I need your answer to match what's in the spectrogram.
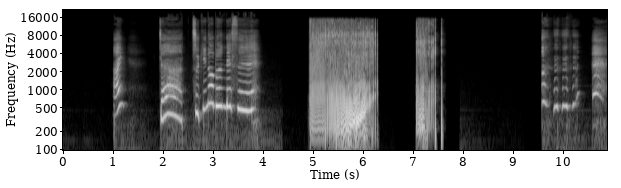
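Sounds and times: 
speech: 2.0 - 4.0
long loud buzzing fart: 4.9 - 6.3, 7.1 - 7.7
person giggling: 9.6 - 10.8.

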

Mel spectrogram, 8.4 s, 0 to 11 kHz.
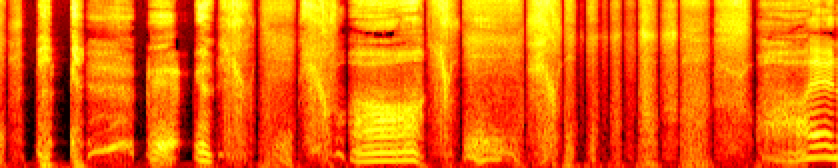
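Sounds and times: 
gasps and groaning: 0.0 - 8.2
person coughing after choking on a strong smell: 0.4 - 1.0
speech: 1.6 - 2.5.

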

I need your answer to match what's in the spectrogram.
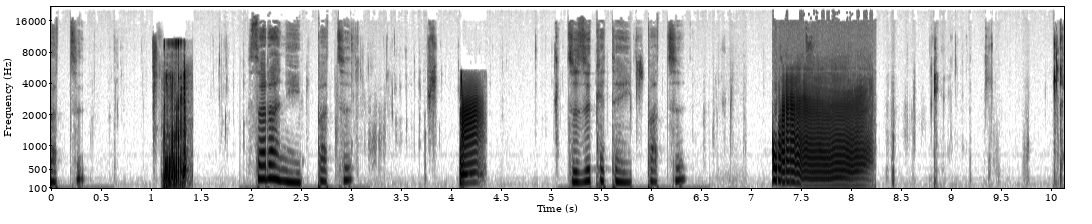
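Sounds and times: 
speech: 0.1 - 0.4, 2.0 - 3.2, 5.2 - 6.4, 7.2 - 7.6
loud drawn-out sputtering fart: 1.1 - 1.4, 4.1 - 4.4, 7.2 - 8.3.

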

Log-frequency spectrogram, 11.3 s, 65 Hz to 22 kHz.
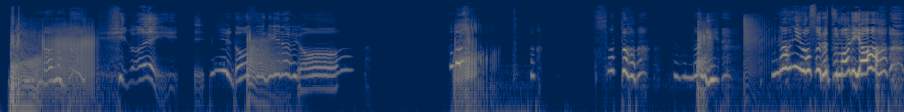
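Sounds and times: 
loud buzzy fart: 0.1 - 1.4, 3.1 - 3.6, 5.6 - 6.5, 8.7 - 9.7
speech: 0.7 - 4.4, 7.6 - 11.2.

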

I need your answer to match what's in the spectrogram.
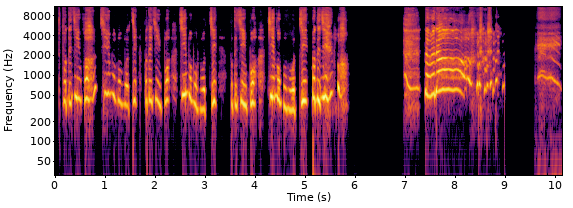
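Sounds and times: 
speech: 0.2 - 6.0, 7.0 - 9.0
person panting out of breath after a tongue twister: 9.6 - 10.1.

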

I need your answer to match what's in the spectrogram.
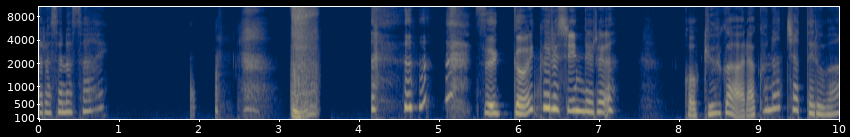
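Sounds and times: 
speech: 0.0 - 0.9, 5.6 - 7.3, 8.1 - 9.9
short sputtering fart sounds: 3.2 - 3.5.

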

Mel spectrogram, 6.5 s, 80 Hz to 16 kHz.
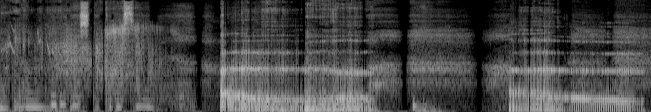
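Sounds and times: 
speech: 0.0 - 4.2
long loud throaty burps: 2.2 - 3.9, 5.1 - 6.5.

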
